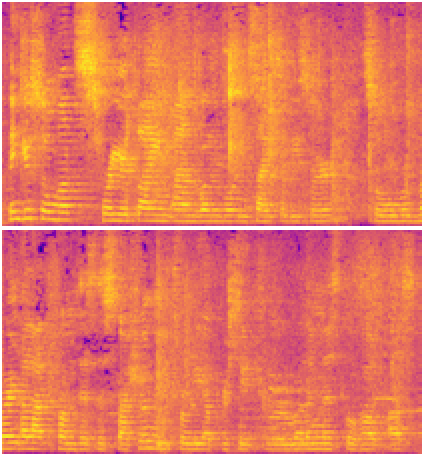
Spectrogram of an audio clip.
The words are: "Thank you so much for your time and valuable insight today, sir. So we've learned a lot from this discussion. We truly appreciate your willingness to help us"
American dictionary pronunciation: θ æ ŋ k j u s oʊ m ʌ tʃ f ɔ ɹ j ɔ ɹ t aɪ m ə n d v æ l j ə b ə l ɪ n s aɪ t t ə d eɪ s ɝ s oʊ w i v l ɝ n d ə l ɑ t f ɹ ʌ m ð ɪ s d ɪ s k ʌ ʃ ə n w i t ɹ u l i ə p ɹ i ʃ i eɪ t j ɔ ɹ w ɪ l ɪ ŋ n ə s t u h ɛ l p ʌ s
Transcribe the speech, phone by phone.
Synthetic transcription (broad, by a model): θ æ ŋ k j u s oʊ m ʌ tʃ f ɔ ɹ j ɔ ɹ t aɪ m ə n d w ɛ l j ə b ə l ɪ n s aɪ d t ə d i s ɝ s oʊ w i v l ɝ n ə l ɑ t f ɹ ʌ m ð ɪ s d ɪ s k ʌ ʃ ə n w i t ɹ u l i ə p ɹ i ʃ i eɪ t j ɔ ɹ w ɪ l ɪ ŋ n ə s t u h ɛ l p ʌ s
